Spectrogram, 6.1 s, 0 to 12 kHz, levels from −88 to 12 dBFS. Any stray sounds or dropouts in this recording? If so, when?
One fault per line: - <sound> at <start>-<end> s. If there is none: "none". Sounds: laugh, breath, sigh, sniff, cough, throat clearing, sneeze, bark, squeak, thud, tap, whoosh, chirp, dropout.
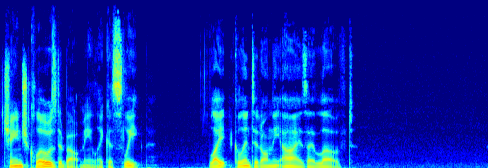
none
